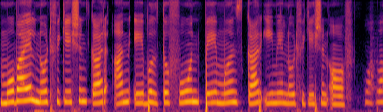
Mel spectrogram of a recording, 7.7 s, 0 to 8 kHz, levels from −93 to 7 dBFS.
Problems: background conversations at intervals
